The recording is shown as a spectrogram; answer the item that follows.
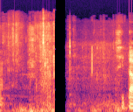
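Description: Faint, scattered clicks and small knocks of hands handling pieces of sliced banana stem in a plastic basin. An edit cuts them off into a moment of silence just under a second in, and faint handling noise follows until a voice starts near the end.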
